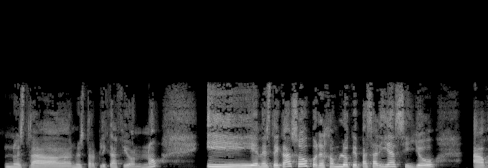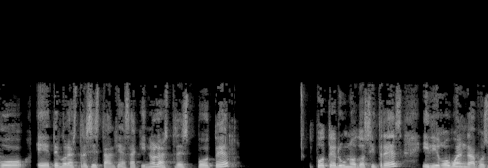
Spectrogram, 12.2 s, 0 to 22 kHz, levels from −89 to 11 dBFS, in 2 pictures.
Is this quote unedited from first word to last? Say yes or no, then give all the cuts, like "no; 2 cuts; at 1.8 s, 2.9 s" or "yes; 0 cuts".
no; 2 cuts; at 2.5 s, 6.5 s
